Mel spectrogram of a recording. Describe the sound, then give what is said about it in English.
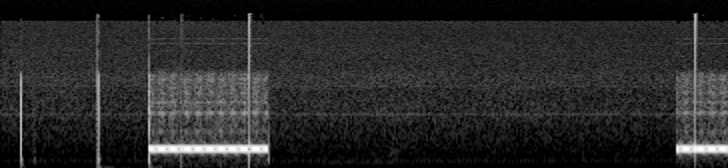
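A few sharp clicks, then a steady telephone ringing tone as a phone call is placed, sounding for about a second, falling silent for several seconds, and starting again near the end. Clear, with no talking. “So we're going to get him on the phone right now and see if we can figure it out.”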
